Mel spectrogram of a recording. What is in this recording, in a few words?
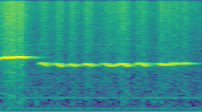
bird call; The Fishin' Hole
